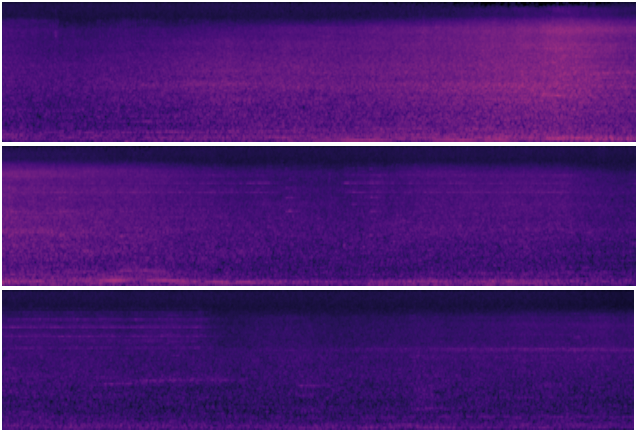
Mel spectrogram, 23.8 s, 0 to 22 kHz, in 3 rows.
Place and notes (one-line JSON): {"title": "Ln., Jingping Rd., Zhonghe Dist., New Taipei City - Walking in a small alley", "date": "2009-12-15 15:25:00", "description": "Walking in a small alley, Sony ECM-MS907, Sony Hi-MD MZ-RH1", "latitude": "24.99", "longitude": "121.50", "altitude": "17", "timezone": "Asia/Taipei"}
